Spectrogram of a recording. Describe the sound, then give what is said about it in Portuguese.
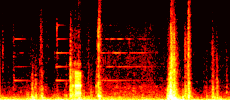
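A car door that had been left open is shut with a solid thump near the end, preceded by a few lighter clicks and rattles over a low idling engine hum, during a drive through city streets. “Porta está aberta? Vamos fechar então.”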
